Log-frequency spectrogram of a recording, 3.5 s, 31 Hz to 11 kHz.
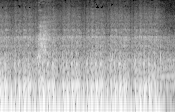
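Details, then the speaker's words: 2010 BMW 535i xDrive wagon (E61), about 3 gallons of fuel added; long steady cranking at about two beats a second without firing, fuel rail pressure about half of spec but climbing. Weak high pressure fuel pump suspected. "well it's doing stuff that rail pressure is still way too low but it is climbing come on don't want to kill the starter but we're getting somewhere"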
